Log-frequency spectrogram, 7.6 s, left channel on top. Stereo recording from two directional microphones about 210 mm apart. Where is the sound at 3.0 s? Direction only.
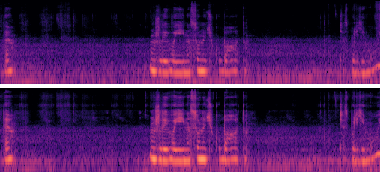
Centre (ahead or behind).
